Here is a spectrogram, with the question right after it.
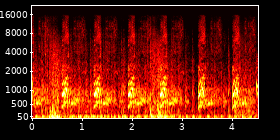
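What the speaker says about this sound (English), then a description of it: "Little doggies." Small dogs in the Battle Islands: Commanders game bark in a regular repeating pattern, six or seven short yapping barks spaced evenly at moderate volume.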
